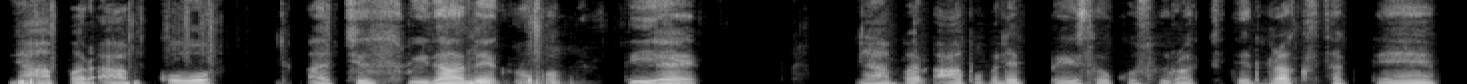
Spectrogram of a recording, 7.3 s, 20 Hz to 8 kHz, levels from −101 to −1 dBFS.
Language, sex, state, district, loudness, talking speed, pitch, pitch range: Hindi, male, Bihar, Jahanabad, -32 LUFS, 155 wpm, 135 Hz, 125-150 Hz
